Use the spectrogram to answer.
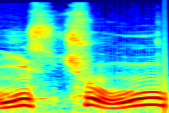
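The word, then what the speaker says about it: eschew: 수축 피하다 란 뜻인데요 발음 기호를 보면 이수 추후 발음입니다 그래서 이수 추 이수 추 좀 어려운 단어죠 피했다는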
